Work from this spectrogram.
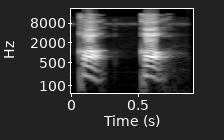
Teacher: কফের মাখরাজ হচ্ছে জিহ্বার গোড়া, তার বরাবর উপরের তালুর সাথে লাগাতে হবে। বুঝতেই পারতেছেন জিহ্বার গোড়া কিন্তু মুখের সামনের দিকে না, ভিতরের দিকে। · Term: কফ হরফের উচ্চারণ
